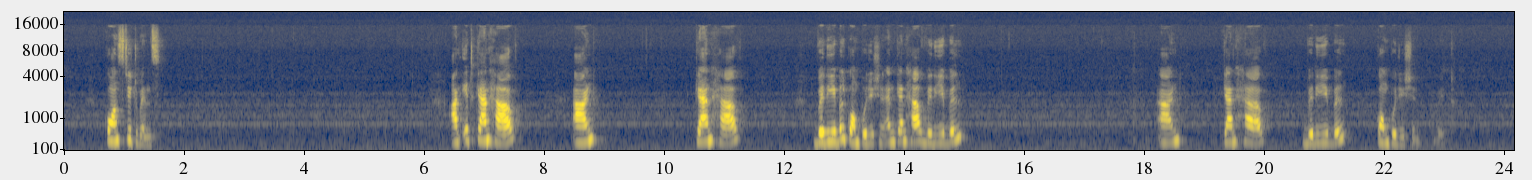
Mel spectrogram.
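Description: A woman speaks calmly into a close microphone, in short phrases with pauses.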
